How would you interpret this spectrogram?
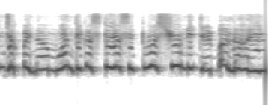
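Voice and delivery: weeping over the situation at home; crying. Acted. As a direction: sob out the despair.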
